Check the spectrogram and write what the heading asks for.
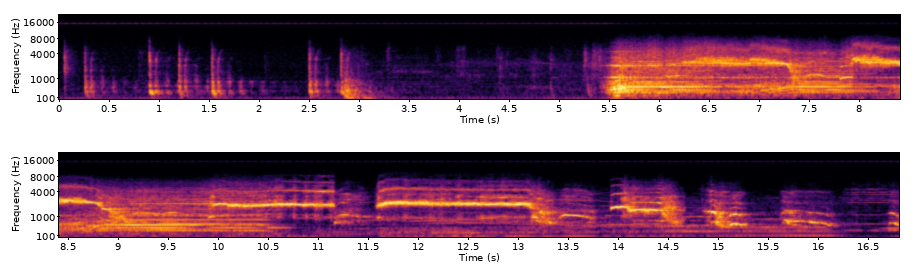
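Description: A few knocks on a wall in the first three seconds, then a sudden loud orchestral horror stinger with a woman screaming over it in long cries, breaking into shorter gasping cries near the end.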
